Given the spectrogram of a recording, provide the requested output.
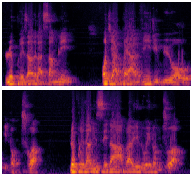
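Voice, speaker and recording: A middle-aged man with a Cameroonian French accent giving a university law lecture, lively and digressive, his pitch leaping up for emphasis and his words drawn out. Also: normal speed, poor audio. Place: lecture room.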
